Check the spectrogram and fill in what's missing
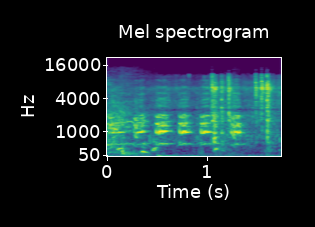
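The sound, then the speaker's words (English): A chicken named Fred, kept in a bucket, clucks in a quick series of short, nasal calls, repeating steadily with a few scratchy rustles mixed in, no voices present. “Why do you keep Fred in a bucket?”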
